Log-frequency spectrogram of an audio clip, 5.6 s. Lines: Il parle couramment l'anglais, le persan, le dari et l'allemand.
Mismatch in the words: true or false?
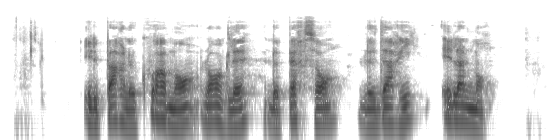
false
